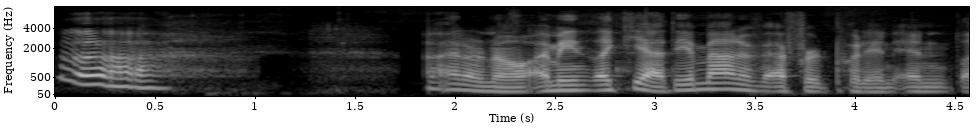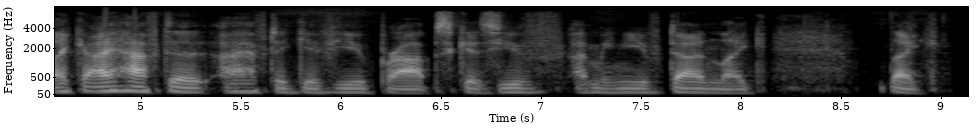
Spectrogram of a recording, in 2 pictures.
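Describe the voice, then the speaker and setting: Co-host, man, very deep but bright-edged voice, self-deprecating, laughs a lot. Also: expressive, moderate pace, dry recording, highs cut off. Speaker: podcast co-host. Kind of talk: casual chat.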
